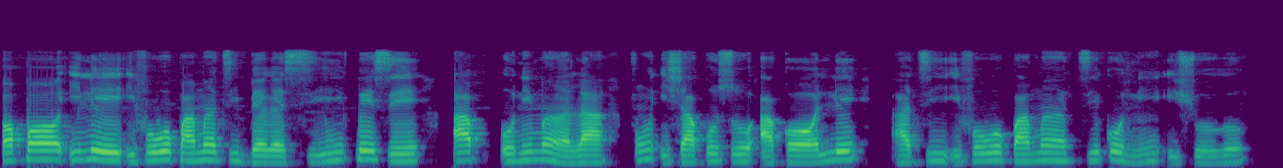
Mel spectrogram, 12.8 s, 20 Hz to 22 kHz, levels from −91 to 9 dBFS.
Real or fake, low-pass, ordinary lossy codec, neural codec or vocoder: real; 7.2 kHz; none; none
